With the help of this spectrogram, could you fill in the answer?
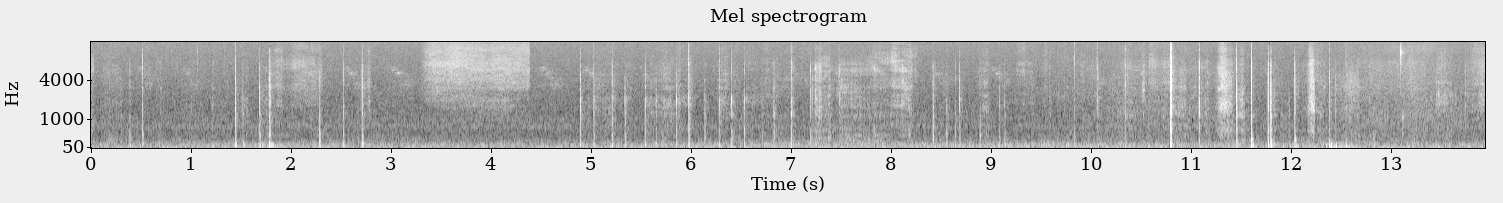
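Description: A thin, hollow, empty white molded plastic Jason-style hockey mask, with painted red triangles and black elastic strap fittings, is held in one hand while fingernails scratch and tap across its front. Dozens of quiet, sharp, dry clicks scatter over a soft low rumble, with brief bright scratchy rasps between them and no ring after each tap.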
